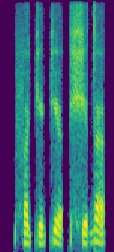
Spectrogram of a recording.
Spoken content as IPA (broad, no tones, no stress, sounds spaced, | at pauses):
f ɐ kʲ ə kʲ ə | xʲ ə d ɐ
